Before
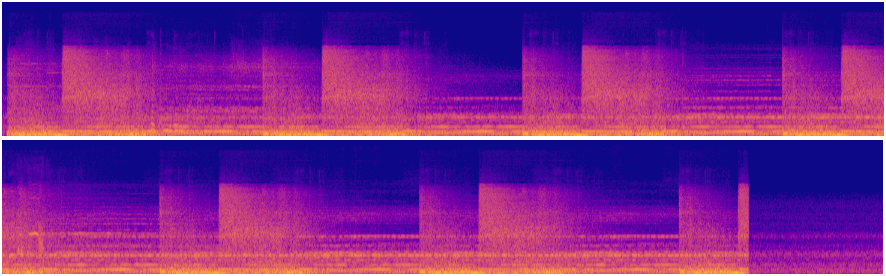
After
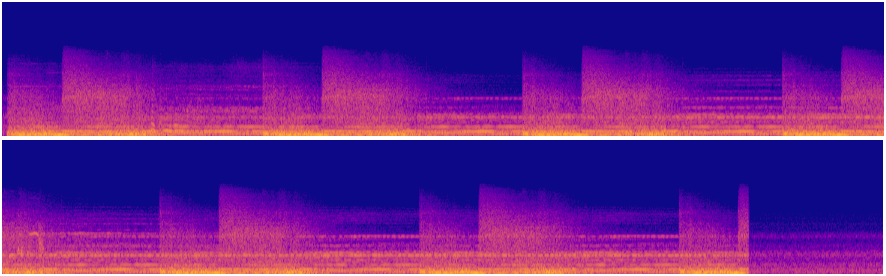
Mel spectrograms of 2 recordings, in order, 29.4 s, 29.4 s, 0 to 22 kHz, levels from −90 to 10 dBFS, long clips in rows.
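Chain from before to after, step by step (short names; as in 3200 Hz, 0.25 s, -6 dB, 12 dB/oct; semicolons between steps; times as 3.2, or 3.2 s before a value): LPF 1100 Hz 12 dB/oct; low shelf 130 Hz +3.5 dB; gain -2.5 dB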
